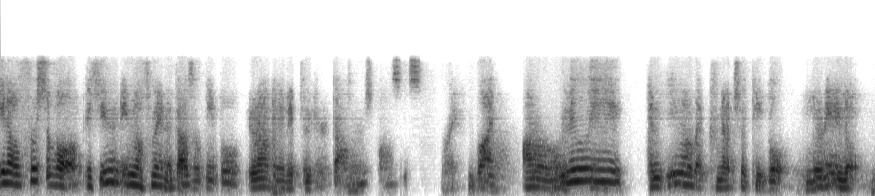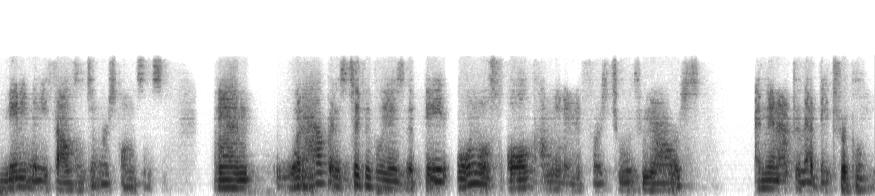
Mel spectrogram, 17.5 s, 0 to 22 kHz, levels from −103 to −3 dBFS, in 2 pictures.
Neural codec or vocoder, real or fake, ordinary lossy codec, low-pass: codec, 44.1 kHz, 0.9 kbps, DAC; fake; Opus, 24 kbps; 7.2 kHz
